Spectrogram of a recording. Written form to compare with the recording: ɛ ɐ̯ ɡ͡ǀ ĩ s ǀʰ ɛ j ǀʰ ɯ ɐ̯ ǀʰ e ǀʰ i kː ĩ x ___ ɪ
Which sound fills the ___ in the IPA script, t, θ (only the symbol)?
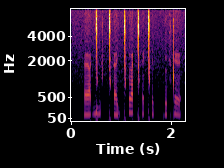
t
